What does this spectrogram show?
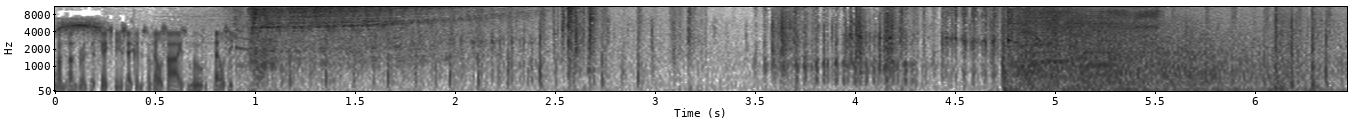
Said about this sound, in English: I'll have to see how this Gatling gun works.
